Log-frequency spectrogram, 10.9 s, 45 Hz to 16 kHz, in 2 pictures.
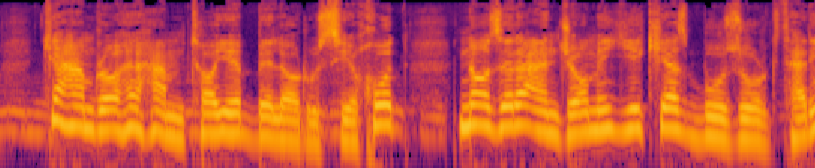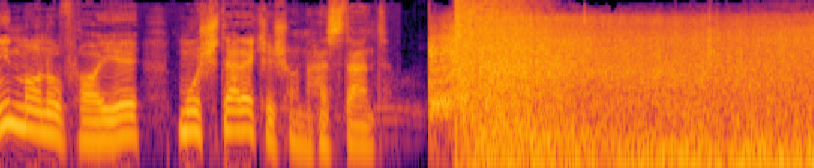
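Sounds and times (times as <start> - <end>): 
speech: 0.0 - 8.1
ballistic and cruise missile launch roaring with rocket exhaust: 8.3 - 10.8.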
